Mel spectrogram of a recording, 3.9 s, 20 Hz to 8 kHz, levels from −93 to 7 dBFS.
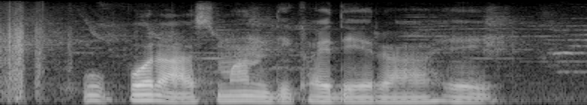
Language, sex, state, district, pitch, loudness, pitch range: Hindi, male, Gujarat, Gandhinagar, 90 Hz, -21 LUFS, 85-110 Hz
